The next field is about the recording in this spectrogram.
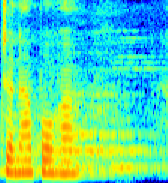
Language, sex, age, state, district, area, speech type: Sanskrit, female, 45-60, Maharashtra, Nagpur, urban, spontaneous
